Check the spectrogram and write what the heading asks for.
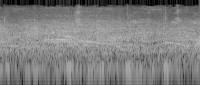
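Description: A basketball being dribbled on the court, repeated low bounces, over faint voices from the arena crowd.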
